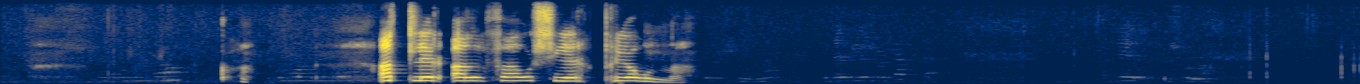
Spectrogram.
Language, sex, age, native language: Icelandic, female, 6, Icelandic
